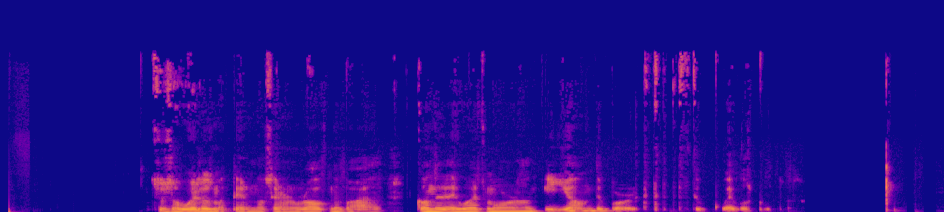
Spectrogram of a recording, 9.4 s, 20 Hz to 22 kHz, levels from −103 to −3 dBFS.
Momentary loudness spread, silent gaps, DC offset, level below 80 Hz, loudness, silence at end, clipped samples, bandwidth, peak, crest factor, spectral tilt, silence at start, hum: 14 LU; 4.10-4.17 s, 8.04-8.85 s; under 0.1%; -68 dBFS; -36 LUFS; 0.55 s; under 0.1%; 16.5 kHz; -14 dBFS; 22 dB; -7.5 dB/octave; 1.5 s; none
